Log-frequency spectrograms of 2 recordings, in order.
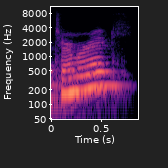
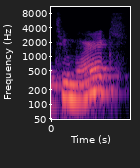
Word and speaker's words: turmeric: You'll notice that there are 2 bags, and our 2 bags include, one is our ginger and our turmeric or turmeric, depending on how you pronounce it, tomato.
